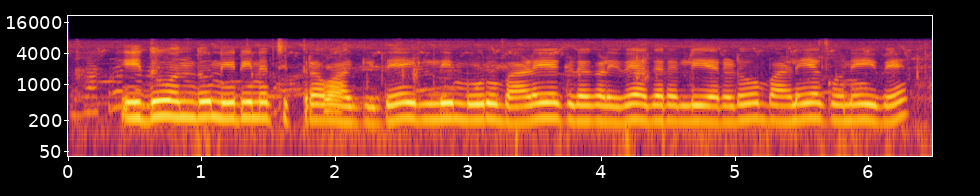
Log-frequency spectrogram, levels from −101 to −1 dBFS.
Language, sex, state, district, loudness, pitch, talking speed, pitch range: Kannada, female, Karnataka, Bangalore, -14 LUFS, 210 Hz, 130 wpm, 200-225 Hz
